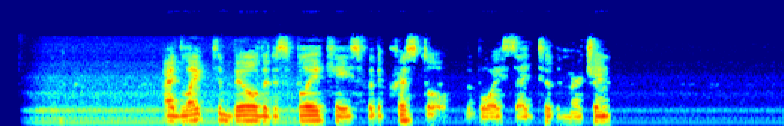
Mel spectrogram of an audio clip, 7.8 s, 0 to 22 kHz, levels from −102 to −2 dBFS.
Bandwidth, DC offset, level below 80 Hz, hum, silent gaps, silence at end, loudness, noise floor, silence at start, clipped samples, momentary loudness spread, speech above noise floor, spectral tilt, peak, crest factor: 7.8 kHz; under 0.1%; -62 dBFS; none; none; 1.75 s; -26 LUFS; -71 dBFS; 0.4 s; under 0.1%; 12 LU; 46 dB; -5 dB/octave; -10 dBFS; 18 dB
